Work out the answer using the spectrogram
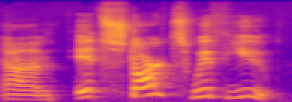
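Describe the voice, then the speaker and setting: A woman's voice: sits high, sing-song, slow pace, a bit bright. A woman co-hosting a podcast, ranting heatedly in casual chat and swearing freely. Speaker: podcast co-host.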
